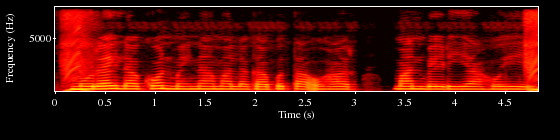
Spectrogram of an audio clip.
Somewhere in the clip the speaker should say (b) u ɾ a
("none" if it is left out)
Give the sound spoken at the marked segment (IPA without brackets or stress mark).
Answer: m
